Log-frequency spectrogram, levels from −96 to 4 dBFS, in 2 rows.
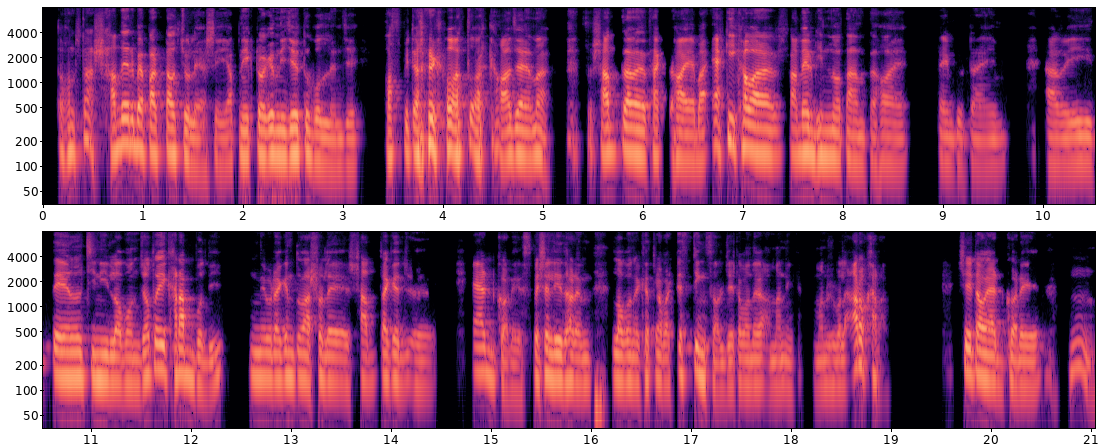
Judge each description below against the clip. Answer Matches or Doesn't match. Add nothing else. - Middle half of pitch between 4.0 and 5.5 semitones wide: Doesn't match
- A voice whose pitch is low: Matches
